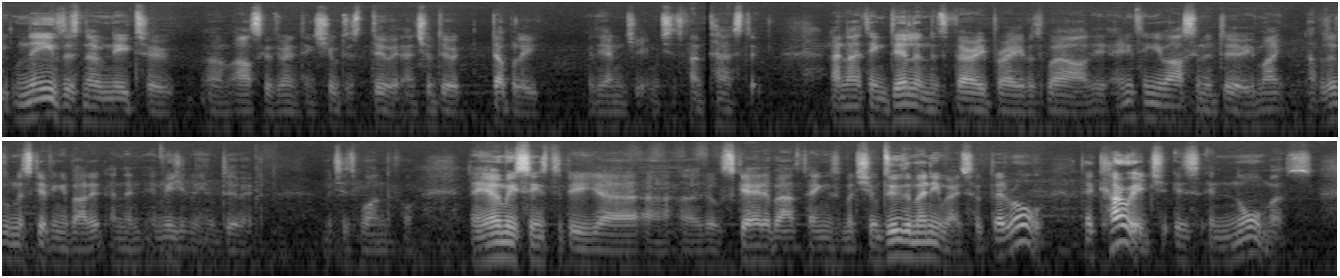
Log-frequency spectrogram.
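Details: Adult man speaking; typical speech.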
